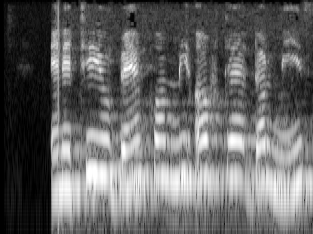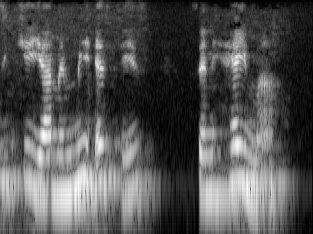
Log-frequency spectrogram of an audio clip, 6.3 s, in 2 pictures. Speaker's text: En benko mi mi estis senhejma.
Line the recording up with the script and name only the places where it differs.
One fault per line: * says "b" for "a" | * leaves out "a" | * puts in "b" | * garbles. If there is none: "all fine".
* puts in "tiu"
* puts in "ofte dormis kiam"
